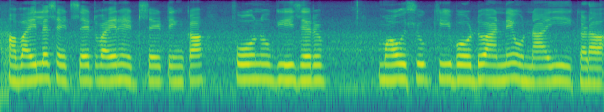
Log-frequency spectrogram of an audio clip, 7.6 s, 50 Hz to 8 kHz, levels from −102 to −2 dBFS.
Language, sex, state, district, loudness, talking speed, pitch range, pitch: Telugu, female, Andhra Pradesh, Sri Satya Sai, -14 LUFS, 135 wpm, 205-220 Hz, 210 Hz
